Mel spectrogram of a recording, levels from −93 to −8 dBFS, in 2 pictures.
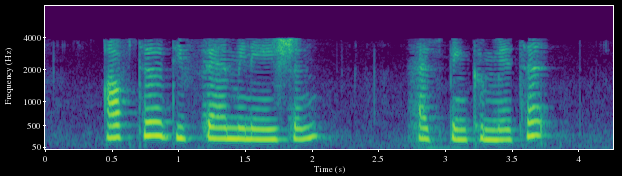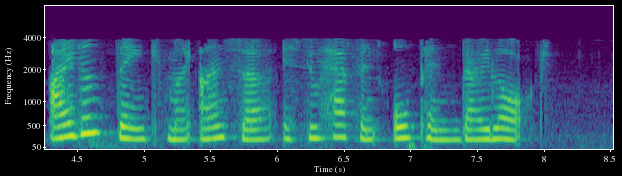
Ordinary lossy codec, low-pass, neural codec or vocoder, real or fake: AAC, 16 kbps; 7.2 kHz; none; real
